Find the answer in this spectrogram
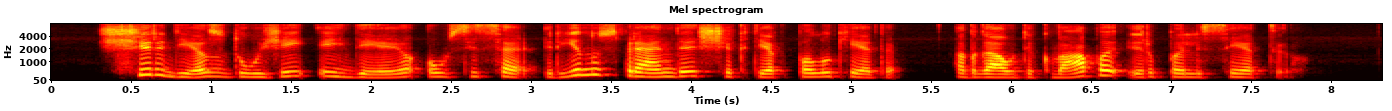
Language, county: Lithuanian, Vilnius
